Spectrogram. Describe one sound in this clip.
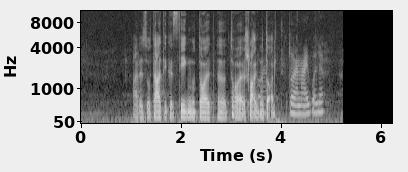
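A young girl speaks calmly into a microphone.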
